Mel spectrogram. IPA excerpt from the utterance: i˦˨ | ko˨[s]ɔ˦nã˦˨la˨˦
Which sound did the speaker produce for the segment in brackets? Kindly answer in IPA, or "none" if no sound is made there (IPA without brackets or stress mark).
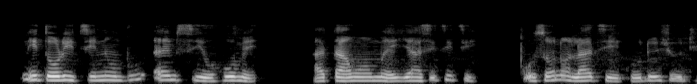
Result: s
